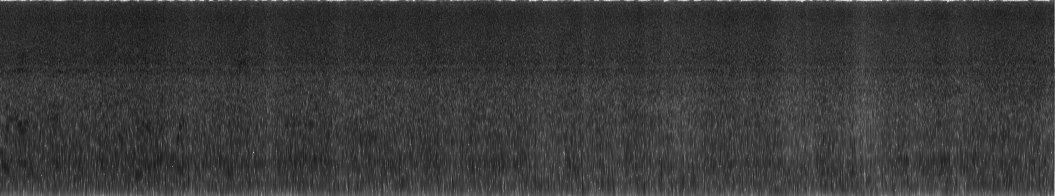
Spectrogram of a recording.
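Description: Loud, steady rush of a broad, silt-laden river in flood pouring over a wide waterfall ledge, the water churning without a break, with wind buffeting the microphone.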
